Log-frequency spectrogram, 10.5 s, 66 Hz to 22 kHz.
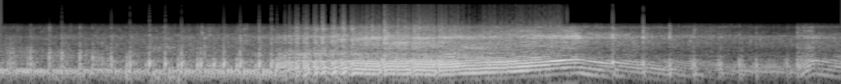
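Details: Yamaha DT400 two-stroke revs up and falls back with a steady rattle of about three per second; owner suspects piston slap or a lean condition, not confirmed.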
